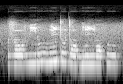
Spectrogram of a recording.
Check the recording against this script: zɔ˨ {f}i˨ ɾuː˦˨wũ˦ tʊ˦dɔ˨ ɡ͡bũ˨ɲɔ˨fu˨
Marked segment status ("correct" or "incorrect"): incorrect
